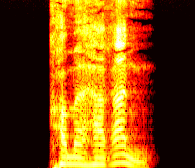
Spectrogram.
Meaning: inflection of herankommen: 1. first-person singular present 2. first/third-person singular subjunctive I 3. singular imperative
- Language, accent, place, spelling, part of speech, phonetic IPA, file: German, Germany, Berlin, komme heran, verb, [ˌkɔmə hɛˈʁan], De-komme heran.ogg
